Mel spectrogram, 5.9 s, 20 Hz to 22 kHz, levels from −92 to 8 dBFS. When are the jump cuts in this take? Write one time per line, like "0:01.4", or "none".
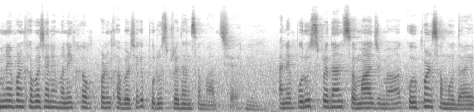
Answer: none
